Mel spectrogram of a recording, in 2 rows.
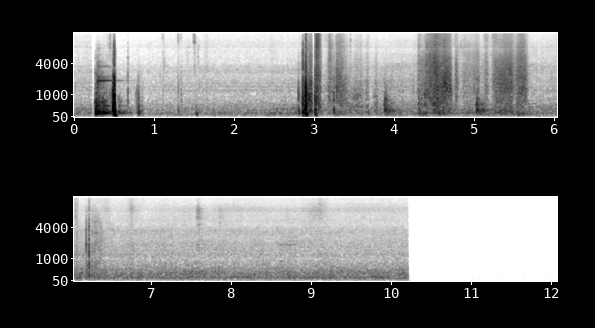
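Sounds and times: rustling scraping swishes: 3.0s - 6.4s.

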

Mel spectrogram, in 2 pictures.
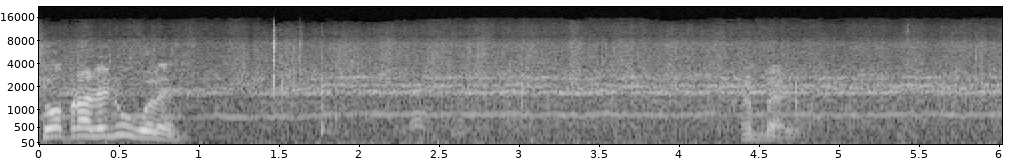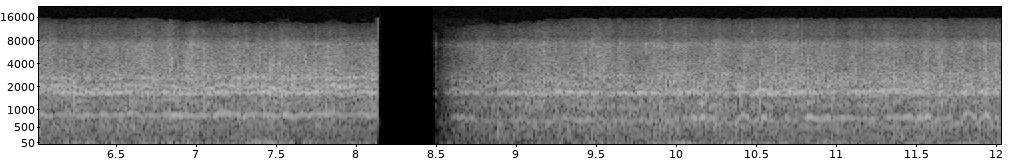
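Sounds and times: electric bike motor whining: 0.0s - 12.0s
tyres rolling on gravel: 0.0s - 12.0s.

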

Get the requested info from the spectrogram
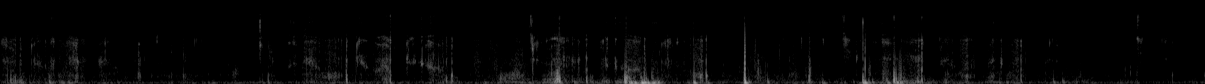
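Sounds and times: crunching ice: 0.0s - 7.1s.

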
